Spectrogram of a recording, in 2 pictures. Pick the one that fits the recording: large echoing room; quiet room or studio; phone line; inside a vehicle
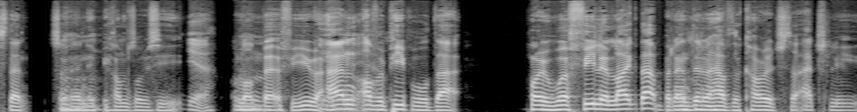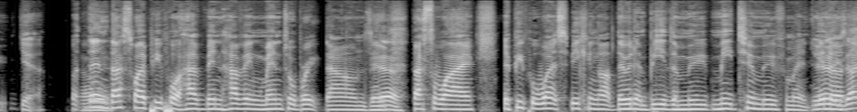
quiet room or studio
